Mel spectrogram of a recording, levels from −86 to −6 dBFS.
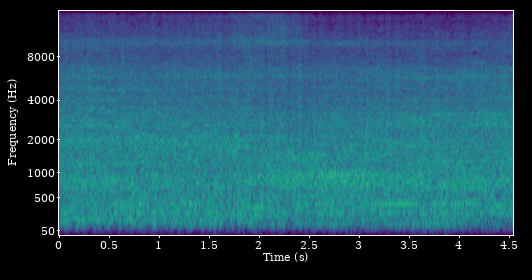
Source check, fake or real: fake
